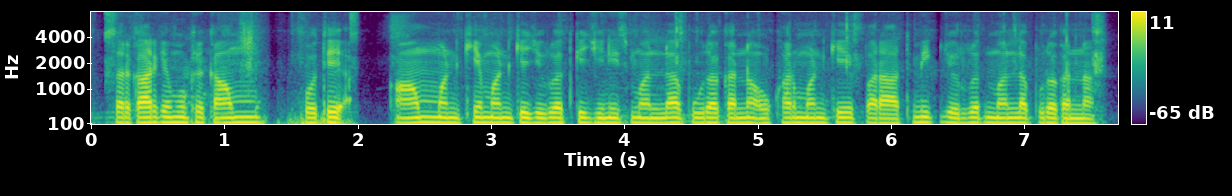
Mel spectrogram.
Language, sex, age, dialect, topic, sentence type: Chhattisgarhi, male, 18-24, Western/Budati/Khatahi, banking, statement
